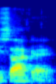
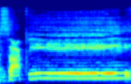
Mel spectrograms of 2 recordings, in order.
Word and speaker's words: sake: sake it's Mo so supposed to be sake for real but uh I have a song called sake it's good in the song I say dripping just like saki you feel me pronounce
